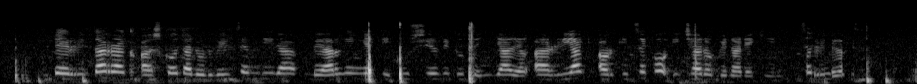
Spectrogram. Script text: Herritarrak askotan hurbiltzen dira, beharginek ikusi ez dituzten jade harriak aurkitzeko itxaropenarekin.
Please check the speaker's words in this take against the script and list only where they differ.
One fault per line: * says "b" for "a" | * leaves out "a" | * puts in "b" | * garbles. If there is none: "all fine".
* garbles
